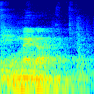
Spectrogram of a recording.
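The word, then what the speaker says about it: omega: velocity denoted by ओमेगा इसको डब् नहीं कहना कभी ये ग्रीक अल्फाबेट है ठीक है इट is called as ओमेगा ये इसके स्पेलिंग है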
